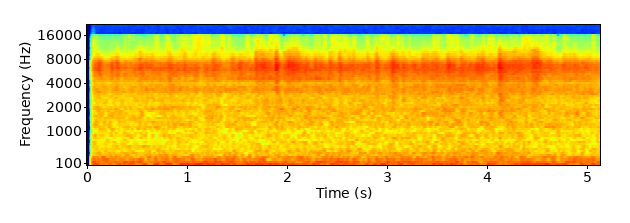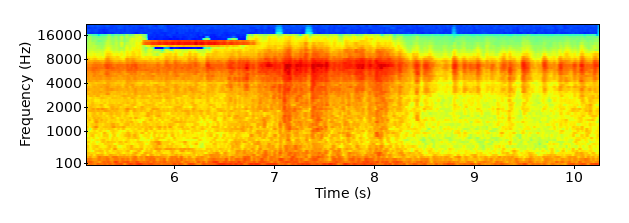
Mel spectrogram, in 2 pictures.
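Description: Car driving along a road: a steady low rumble of tyres and engine with a hiss of road noise above it, heard from inside the moving car.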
